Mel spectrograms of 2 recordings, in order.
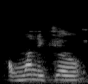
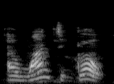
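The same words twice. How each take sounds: First: "Want to" is reduced to "wanna". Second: "Want to" is said fully, word by word. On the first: "not like that" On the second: "the formal way"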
